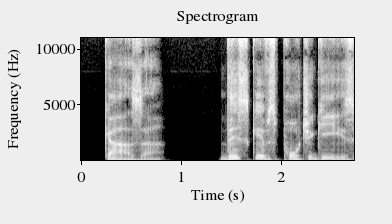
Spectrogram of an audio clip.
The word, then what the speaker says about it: casa: Sometimes S between vowels sounds like j, like the sound in measure. For example, casa, casa.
